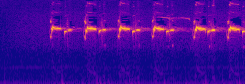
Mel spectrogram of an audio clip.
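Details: Great tit settling into a nest box: quick chirped notes repeated about every third of a second, each a sharp upward flick followed by a short falling tail, steady and clear against silence.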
